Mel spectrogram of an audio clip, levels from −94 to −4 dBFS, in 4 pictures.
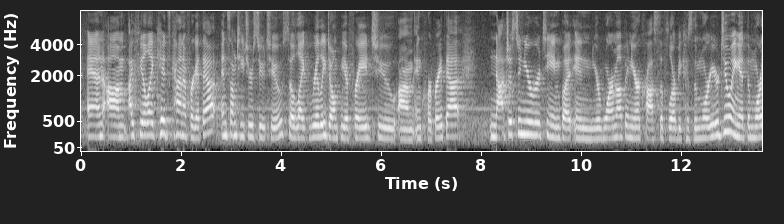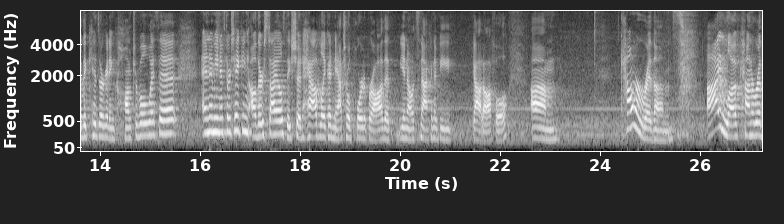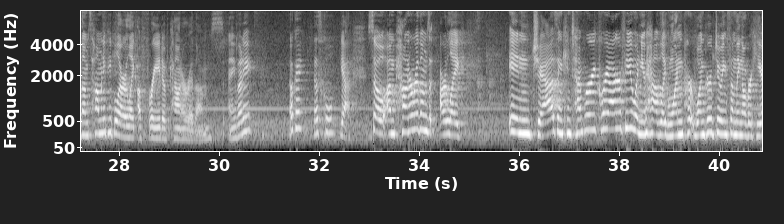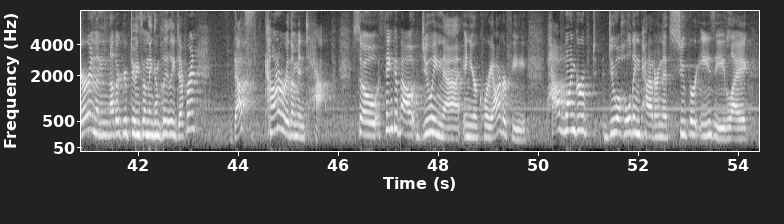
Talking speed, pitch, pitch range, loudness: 170 wpm, 230 Hz, 195-265 Hz, -12 LUFS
